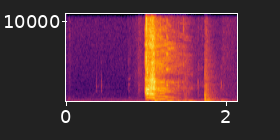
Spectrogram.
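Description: A sudden loud vocal outburst about a second in, falling in pitch over about half a second, followed by a shorter second burst near the end.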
